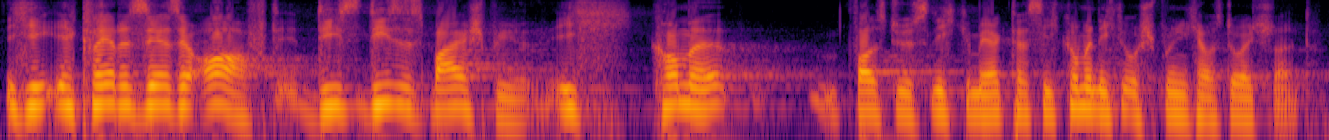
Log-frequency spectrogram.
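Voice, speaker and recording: A man preaches a sermon in a slightly raised voice, with a long reverb trailing each phrase as in a church hall. He swings from loud, emphatic lines down to soft, hushed asides. He often halts and restarts his sentences. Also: a little high. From USA. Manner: halting, with frequent restarts. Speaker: pastor.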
